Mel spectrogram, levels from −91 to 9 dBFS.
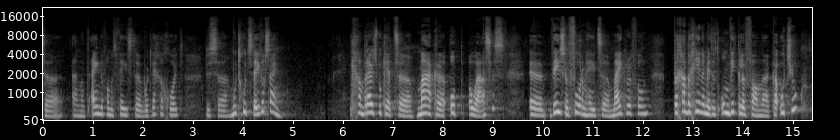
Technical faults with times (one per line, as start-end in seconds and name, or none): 9.57 gap between stream segments
12.55 gap between stream segments
14.61 gap between stream segments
